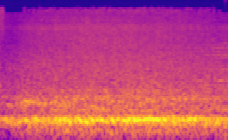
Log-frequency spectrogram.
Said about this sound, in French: Et puis c'est ouais c'est tranquille en fait. T'entends juste le vent.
